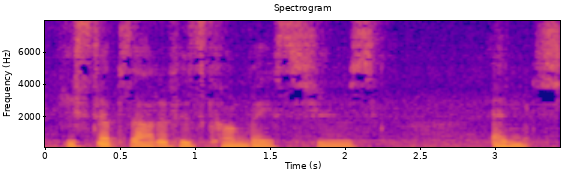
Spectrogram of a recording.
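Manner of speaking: ordinary delivery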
